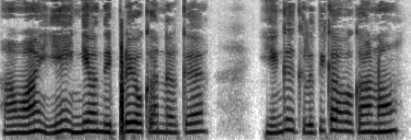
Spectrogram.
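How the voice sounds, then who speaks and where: Cartoon friend, young man, indignant scolder, voiced by a man; mellow, dry, Kanyakumari Tamil accent. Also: high-pitched, steady tone, normal speed, dry recording, lightly acted. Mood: scolding. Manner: scolding and questioning. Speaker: cartoon character.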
